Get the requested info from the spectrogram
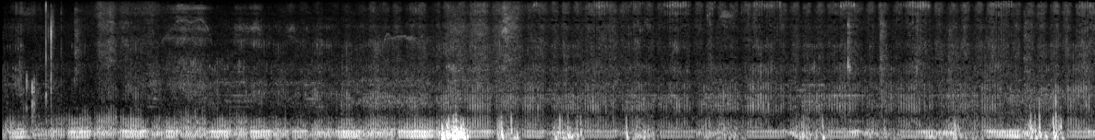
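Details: Male British Shorthair kitten purring while getting his chin scratched; a soft, low, continuous rumble with a brief louder rustle partway through, quiet overall.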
